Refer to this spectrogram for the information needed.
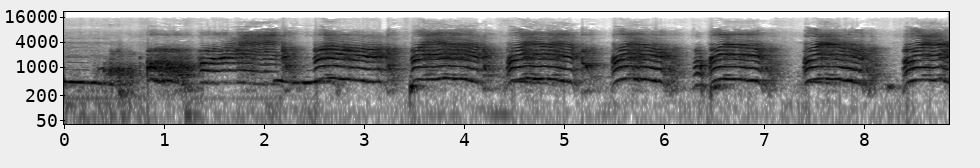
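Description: Strong, rhythmic newborn crying, about one cry a second with short breaths between, in a delivery room. A normal vigorous cry after birth.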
